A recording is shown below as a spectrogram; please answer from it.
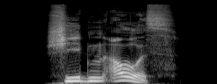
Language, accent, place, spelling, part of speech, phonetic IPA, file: German, Germany, Berlin, schieden aus, verb, [ˌʃiːdn̩ ˈaʊ̯s], De-schieden aus.ogg
- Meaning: inflection of ausscheiden: 1. first/third-person plural preterite 2. first/third-person plural subjunctive II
